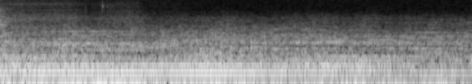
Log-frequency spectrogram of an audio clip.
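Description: A helicopter drones overhead, a steady low engine rumble with a faint tonal hum that holds at an even, moderate level throughout, with no voices.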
